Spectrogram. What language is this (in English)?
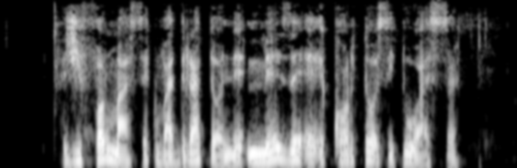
Esperanto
